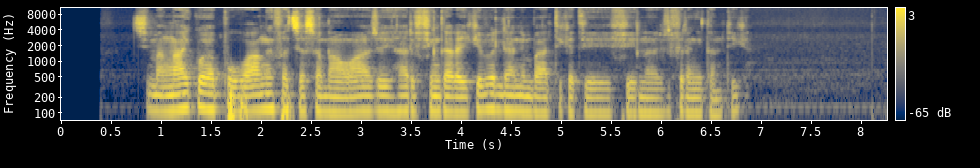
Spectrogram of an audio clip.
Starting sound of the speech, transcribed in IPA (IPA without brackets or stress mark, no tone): t͡s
